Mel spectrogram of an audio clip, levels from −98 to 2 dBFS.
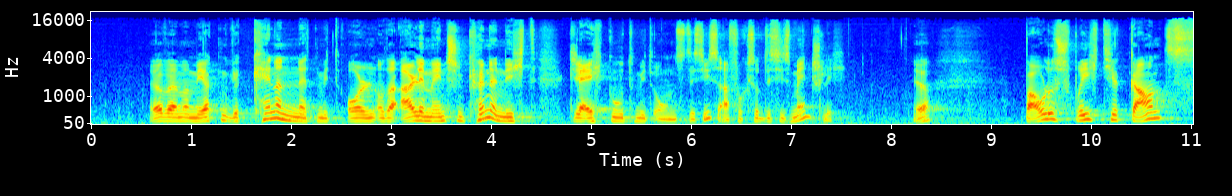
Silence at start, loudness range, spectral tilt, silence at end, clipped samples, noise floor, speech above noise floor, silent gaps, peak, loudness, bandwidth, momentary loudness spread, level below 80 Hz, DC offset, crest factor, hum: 0.6 s; 6 LU; -3.5 dB/octave; 0 s; under 0.1%; -55 dBFS; 31 dB; none; -4 dBFS; -24 LUFS; 17.5 kHz; 11 LU; -60 dBFS; under 0.1%; 20 dB; none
